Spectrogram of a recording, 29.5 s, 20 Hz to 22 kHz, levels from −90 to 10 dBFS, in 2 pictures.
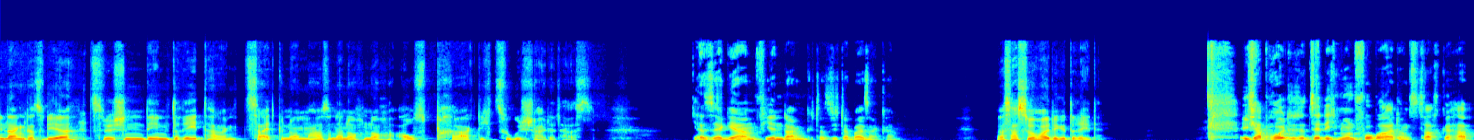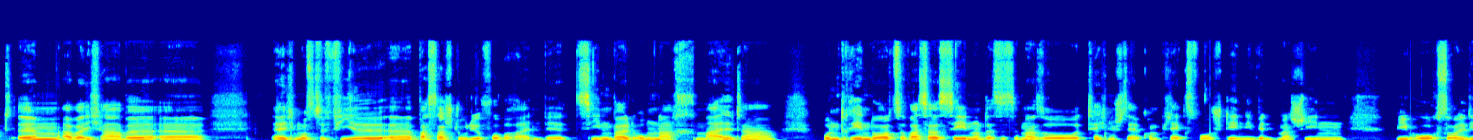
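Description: From 24.83 s, just after "und das", to 28.84 s, periodic USB or driver dropouts cut the speech every 2.0 s. Roughly a millisecond of audio is skipped each time, about three times, heard as evenly spaced ticks. Random crackle wouldn't keep that fixed spacing.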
